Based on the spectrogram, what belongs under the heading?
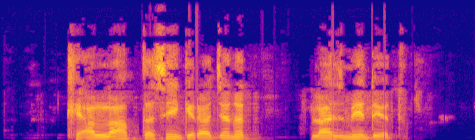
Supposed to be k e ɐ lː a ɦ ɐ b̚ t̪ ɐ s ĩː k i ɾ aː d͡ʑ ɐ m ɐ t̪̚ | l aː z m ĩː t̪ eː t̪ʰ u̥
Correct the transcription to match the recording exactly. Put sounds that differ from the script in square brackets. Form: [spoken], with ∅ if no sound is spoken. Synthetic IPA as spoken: [kʰ] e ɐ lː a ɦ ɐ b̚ t̪ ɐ s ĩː k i ɾ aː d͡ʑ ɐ [n] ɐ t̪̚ | l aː z m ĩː [d̪] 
